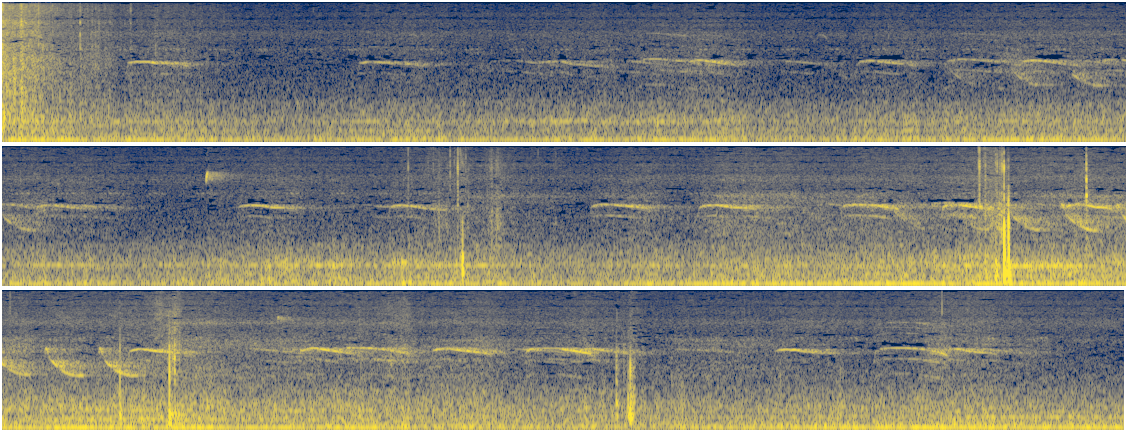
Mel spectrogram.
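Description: Small birds chirping: short, high calls repeated over and over, some in quick falling runs. A few sharp snaps break in, the loudest about ten seconds in.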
